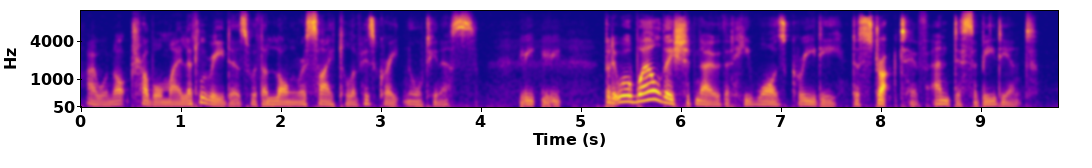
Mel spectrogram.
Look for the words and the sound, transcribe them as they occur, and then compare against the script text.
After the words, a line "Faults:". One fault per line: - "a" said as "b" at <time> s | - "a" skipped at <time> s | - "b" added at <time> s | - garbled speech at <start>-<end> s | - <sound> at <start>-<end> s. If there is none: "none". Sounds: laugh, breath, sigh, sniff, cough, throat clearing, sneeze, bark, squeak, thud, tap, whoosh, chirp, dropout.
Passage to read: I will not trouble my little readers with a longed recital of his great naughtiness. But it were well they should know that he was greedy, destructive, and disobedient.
I will not trouble my little readers with a long recital of his great naughtiness. But it were well they should know that he was greedy, destructive, and disobedient.
Faults:
- "longed" said as "long" at 1.8 s
- laugh at 4.4-4.8 s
